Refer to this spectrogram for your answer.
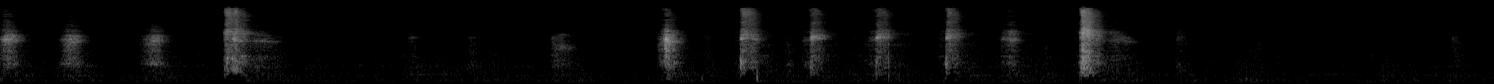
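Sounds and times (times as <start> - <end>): cat sneezing: 0.0 - 2.8, 6.6 - 11.4
faint cat breath: 0.0 - 2.9.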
